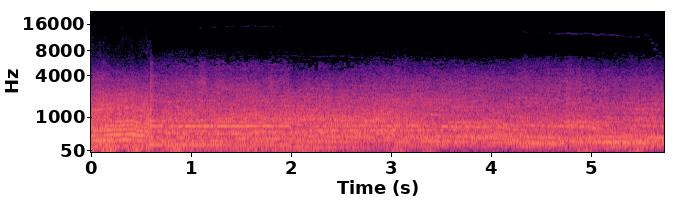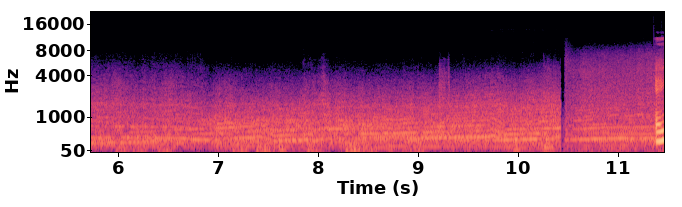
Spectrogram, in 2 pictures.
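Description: Simulated race cars roar steadily on track in an AI racing video game, Lamborghini and Ferrari GT cars among the pack, with layered engine tones rising and falling as cars jostle closely throughout, no talking.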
